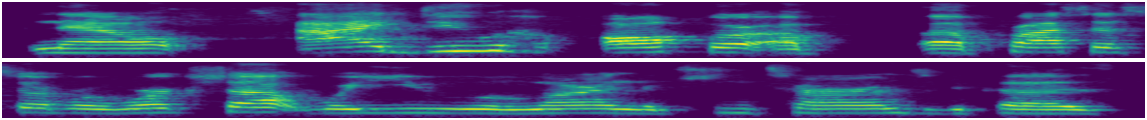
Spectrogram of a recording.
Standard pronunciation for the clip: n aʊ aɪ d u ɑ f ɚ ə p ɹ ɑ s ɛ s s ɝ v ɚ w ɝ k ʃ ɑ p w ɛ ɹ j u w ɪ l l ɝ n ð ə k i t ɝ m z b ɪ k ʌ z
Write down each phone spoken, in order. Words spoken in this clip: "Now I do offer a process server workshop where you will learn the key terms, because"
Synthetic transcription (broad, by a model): n aʊ aɪ d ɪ ɑ f ɚ ə p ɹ ɑ s ɛ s s ɝ v ɚ w ɝ k ʃ ɑ p w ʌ ɹ j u w ɪ l l ɝ n ð ə k i t ɝ m z b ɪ k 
